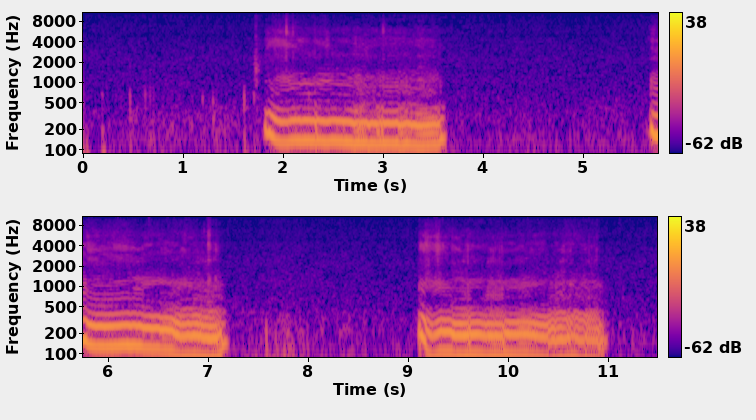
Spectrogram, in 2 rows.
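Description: Three long, low, rattling snores at a steady pace, about 17 a minute, with quiet pauses between them in a small room. Ordinary snoring.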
